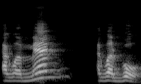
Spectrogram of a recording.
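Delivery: "mango" split into man-go with a pause.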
